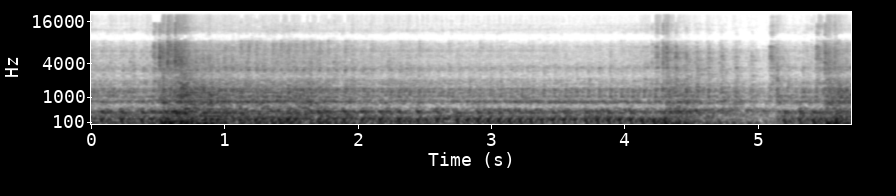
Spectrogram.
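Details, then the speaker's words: Old Briggs & Stratton single from a go-kart, sat outside 8+ years, carburetor mixture screw set about 1.25 turns out: lumpy idle with a brief sag as throttle opens, then picks up; stumbles coming off idle. "I'll fry it up. Not want to come off idle."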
